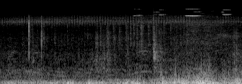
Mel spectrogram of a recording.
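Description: Mountain bike rolling off on a dirt trail, heard from a helmet-mounted camera: a low rumble of tyres and wind on the microphone, with a few sharp clicks from the bike, getting louder toward the end.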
